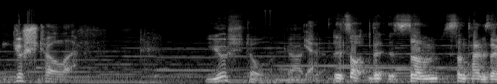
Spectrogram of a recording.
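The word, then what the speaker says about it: Y'shtola: uh by the way it's pronounced yoshtola you're stolen some sometimes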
